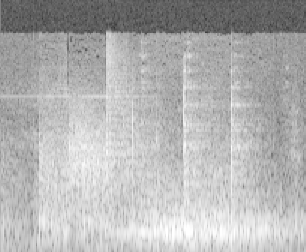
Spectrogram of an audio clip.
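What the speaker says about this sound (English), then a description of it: "The last compaction of the sand in the drag is carried out using a flat rammer." A flat rammer compacts foundry sand in a moulding drag, giving a series of sharp, spaced thuds about every half second to second against a low background hum, fairly faint and with no talking.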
